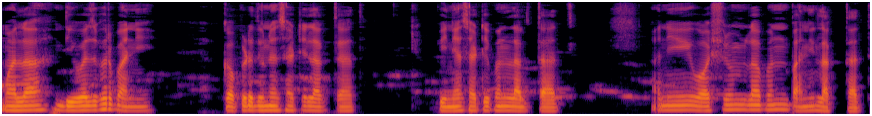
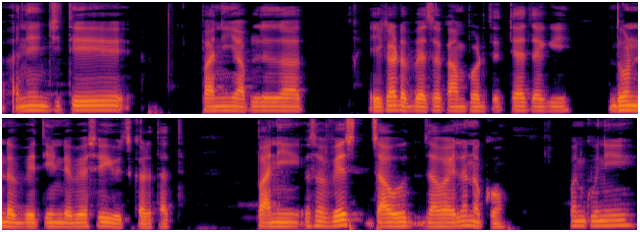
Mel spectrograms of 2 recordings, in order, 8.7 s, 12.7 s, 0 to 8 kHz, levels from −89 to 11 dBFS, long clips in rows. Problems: none marked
